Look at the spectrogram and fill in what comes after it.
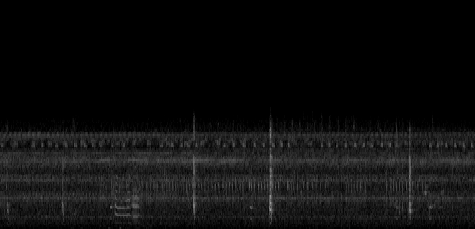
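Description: Near silence with faint bird calls: a short wavering call about two seconds in, then a few sharp clicks spaced out over the following seconds.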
